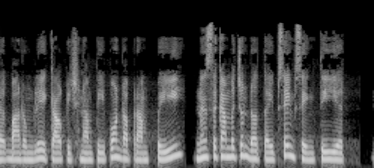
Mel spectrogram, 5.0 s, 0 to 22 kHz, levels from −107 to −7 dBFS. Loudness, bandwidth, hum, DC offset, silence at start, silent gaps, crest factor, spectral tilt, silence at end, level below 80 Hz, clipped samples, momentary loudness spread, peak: -30 LUFS; 13 kHz; none; under 0.1%; 0 s; none; 18 dB; -5.5 dB/octave; 0.4 s; -64 dBFS; under 0.1%; 3 LU; -12 dBFS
